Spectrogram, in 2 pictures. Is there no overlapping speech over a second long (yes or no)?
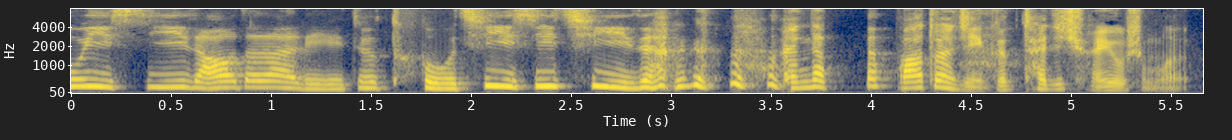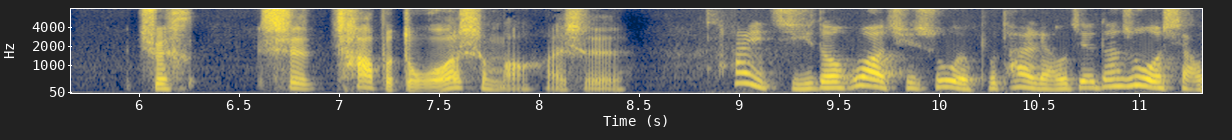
yes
